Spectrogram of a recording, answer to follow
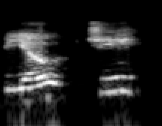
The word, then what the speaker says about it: Beoci: that, uses a solution from an organization called Beoci. It's spelled B-E-O-C-I.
